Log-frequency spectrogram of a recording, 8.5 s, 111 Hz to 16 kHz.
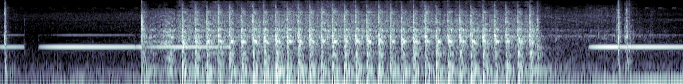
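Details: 1997 Jeep Grand Cherokee ZJ: starter cranks evenly, about six compression pulses a second for four seconds, chime beeps, engine never fires; crank no-start, first suspected crankshaft sensor, traced to failed camshaft position (distributor Hall-effect) sensor.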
